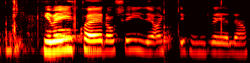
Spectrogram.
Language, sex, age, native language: Icelandic, male, 12, Icelandic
